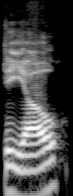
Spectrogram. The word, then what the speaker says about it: Djo: pronounced it was either d.o or joe with just silent d how they say it on the audible's joe yeah joe yeah kind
